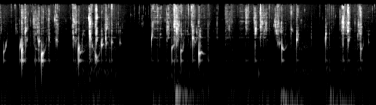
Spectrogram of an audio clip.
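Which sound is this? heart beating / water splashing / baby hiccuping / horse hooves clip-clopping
water splashing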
